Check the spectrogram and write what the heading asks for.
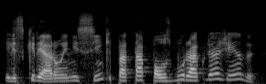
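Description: A man's voice: high voice, quick pace, a crowd in the background. A Brazilian man co-hosting a casual podcast, talking in an informal, slangy way. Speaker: podcast co-host.

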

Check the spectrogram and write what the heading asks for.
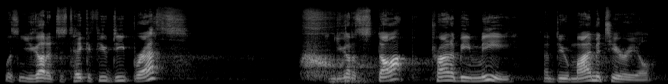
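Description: A man's voice: on the high side, lively intonation, normal speed, sharp tone, full character voice. A man playing a dad who can't stop telling corny jokes, rambling with fillers. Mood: playful. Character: corny joke-telling dad, self-styled family clown.

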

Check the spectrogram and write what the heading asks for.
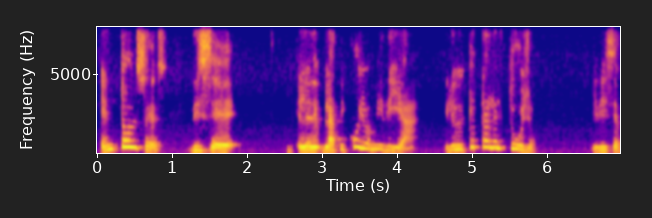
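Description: A middle-aged woman with a Mexican accent, talking as a guest about family nutrition, telling stories and acting out her daughter's lines. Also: medium pitch. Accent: Mexican Spanish. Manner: animated storytelling, acts out quotes of her daughter. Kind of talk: conversational talk interview.

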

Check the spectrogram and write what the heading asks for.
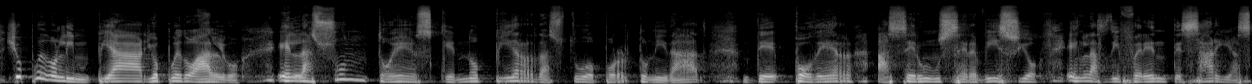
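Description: A Mexican pastor preaching a sermon, animated and joking, urging the congregation to repeat phrases after him. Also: male voice, mid-range voice, takes it slowly, vocal fry. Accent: Mexican Spanish. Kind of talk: sermon with jokes and call-and-response.

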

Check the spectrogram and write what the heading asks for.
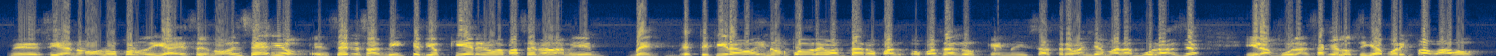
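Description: Animated high-voiced man telling stories. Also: quick pace, poor audio. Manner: animated storytelling, repeats himself. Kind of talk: casual chat. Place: United States.

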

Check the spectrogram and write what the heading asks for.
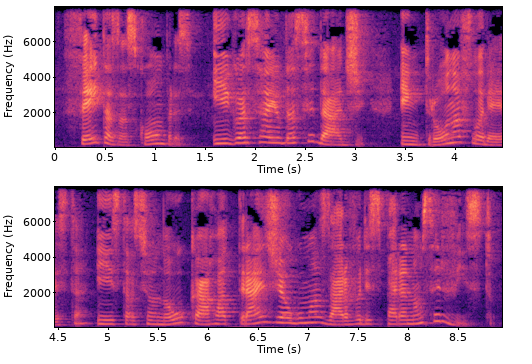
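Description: A woman, a teacher hosting a story podcast, reading a children's tale aloud in an unhurried, expressive way. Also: fairly high pitch.

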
